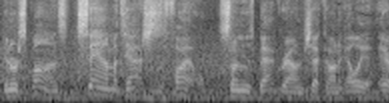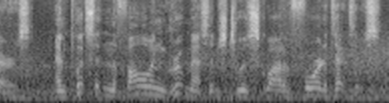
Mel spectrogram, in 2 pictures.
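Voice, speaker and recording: Male narrator, scripted descriptive crime storytelling, fairly high pitch, deliberate, clear background noise.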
